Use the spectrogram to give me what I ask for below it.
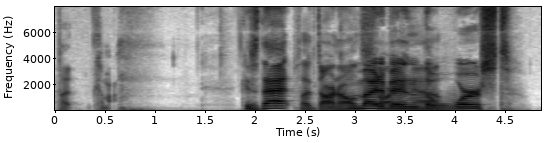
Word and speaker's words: Darnold: Because that Darnold might have been the worst. Like, is he starting? Yeah, he's starting. And it's Darnold, by the way.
